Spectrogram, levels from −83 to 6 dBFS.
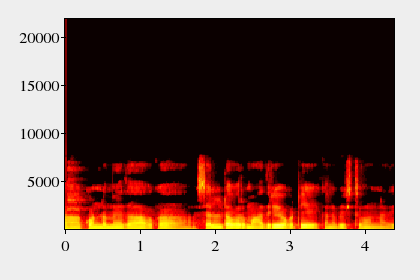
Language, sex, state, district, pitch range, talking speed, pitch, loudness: Telugu, male, Andhra Pradesh, Manyam, 110-115 Hz, 135 wpm, 110 Hz, -19 LUFS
